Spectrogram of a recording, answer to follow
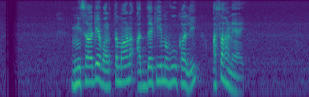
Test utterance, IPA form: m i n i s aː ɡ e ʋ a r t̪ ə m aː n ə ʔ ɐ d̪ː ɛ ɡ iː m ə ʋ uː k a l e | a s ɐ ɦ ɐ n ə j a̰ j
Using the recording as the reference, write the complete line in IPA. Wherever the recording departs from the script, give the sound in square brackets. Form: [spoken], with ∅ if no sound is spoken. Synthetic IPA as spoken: m i n i s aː ɡ e ʋ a r t̪ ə m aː n ə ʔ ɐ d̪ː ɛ [k] iː m ə ʋ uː k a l [i] | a s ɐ ɦ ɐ n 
